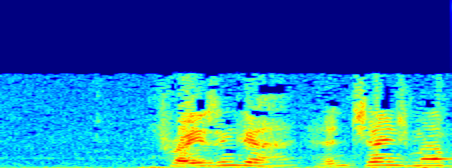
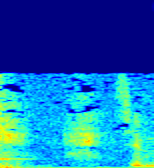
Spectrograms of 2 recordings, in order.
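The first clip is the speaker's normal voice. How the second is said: normal talking voice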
